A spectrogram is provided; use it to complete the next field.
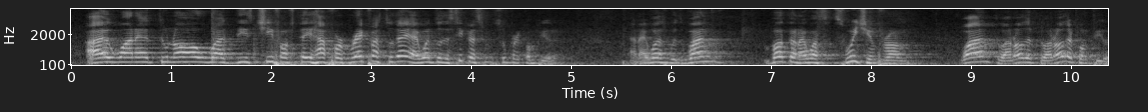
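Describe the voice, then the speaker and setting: A man with an extremely high pitch speaks at a fairly quick pace amid noticeable background noise and audible room echo. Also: ordinary pitch variation. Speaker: former US intelligence officer and security consultant. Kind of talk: conference presentation.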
